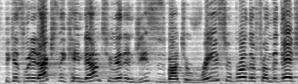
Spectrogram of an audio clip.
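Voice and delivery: ordinary delivery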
